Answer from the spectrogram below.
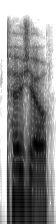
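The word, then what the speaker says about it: Peugeot: it in English but we call it P P it's French pjo yeah sounds G anyway p and uh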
